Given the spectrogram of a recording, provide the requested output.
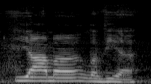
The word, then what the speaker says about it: Iamaleava: Iamaleava.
